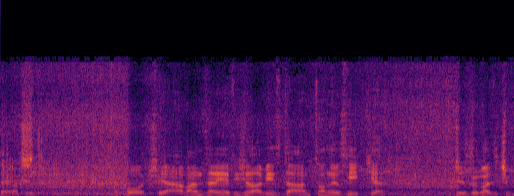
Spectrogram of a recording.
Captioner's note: speaking foreign language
